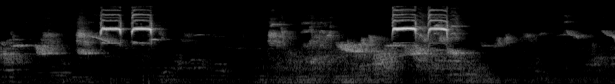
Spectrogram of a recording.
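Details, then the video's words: A female bar-winged prinia calls to a male so that he answers. Two bursts of paired loud, piercing high notes sit among softer twittering and scratchy chirps. "Ciblek BETINA GACOR Memanggil Ciblek JANTAN Agar NYAUT GACOR"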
